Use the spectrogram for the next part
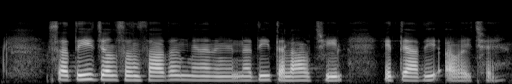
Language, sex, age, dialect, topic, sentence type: Maithili, female, 25-30, Eastern / Thethi, agriculture, statement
